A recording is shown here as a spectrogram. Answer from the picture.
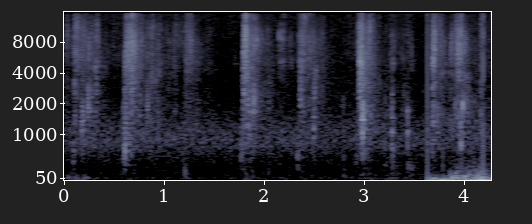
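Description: Faint footsteps of one person walking on paving stones, a little under two steps a second. Near the end a louder low rumble or thud sets in.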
